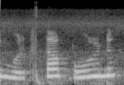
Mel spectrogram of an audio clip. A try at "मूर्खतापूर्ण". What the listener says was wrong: मूर्खता, थोड़ा लंबा स्ट्रेच करो इसको, ऊ को।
